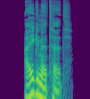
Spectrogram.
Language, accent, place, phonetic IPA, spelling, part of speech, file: German, Germany, Berlin, [ˈaɪ̯ɡnətət], eignetet, verb, De-eignetet.ogg
- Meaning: inflection of eignen: 1. second-person plural preterite 2. second-person plural subjunctive II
